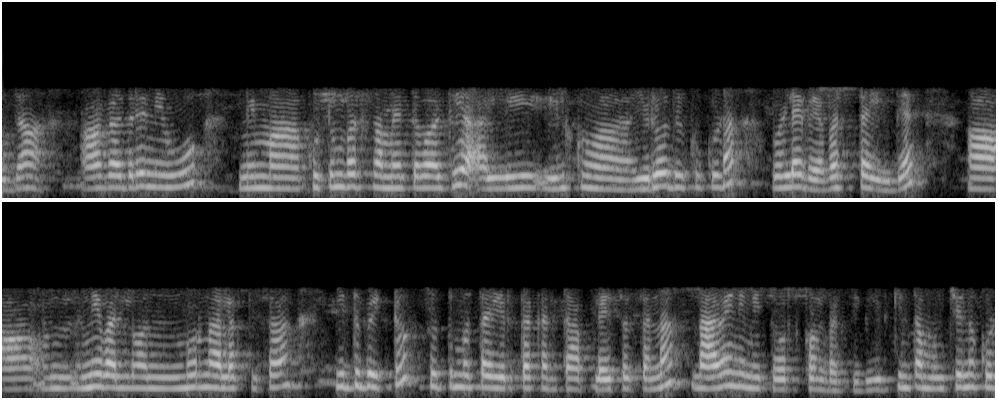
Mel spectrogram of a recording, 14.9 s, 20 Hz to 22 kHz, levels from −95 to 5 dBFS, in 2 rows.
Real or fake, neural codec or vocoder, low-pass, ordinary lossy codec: real; none; 3.6 kHz; none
